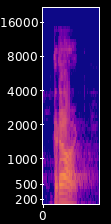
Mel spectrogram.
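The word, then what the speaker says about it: drought: के बाद आते हैं तो जी और एच साइलेंट होता है, जी एच का उच्चारण नहीं करते। जैसे थॉट, बॉट, ड्रॉट, देखिए तीनों इंग्लिश वर्ड्स में जी और एच एक साथ है और तीनों ही वर्ड्स में जी और एच वॉवेल के बाद आए हैं, यू के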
